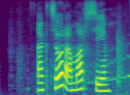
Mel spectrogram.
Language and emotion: Russian, neutral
